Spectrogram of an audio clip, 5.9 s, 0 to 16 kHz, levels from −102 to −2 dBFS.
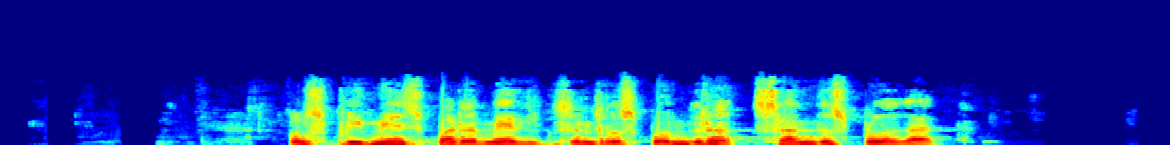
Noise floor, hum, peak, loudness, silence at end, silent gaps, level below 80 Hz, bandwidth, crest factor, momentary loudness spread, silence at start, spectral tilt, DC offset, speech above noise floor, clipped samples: -57 dBFS; none; -2 dBFS; -15 LUFS; 1.2 s; none; -56 dBFS; 7.4 kHz; 14 dB; 6 LU; 1.45 s; -7 dB/octave; under 0.1%; 44 dB; under 0.1%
